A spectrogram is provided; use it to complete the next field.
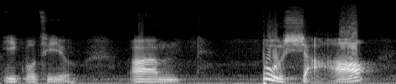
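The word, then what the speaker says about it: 不少: 不少 means not many, so fourth tone and then third tone.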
